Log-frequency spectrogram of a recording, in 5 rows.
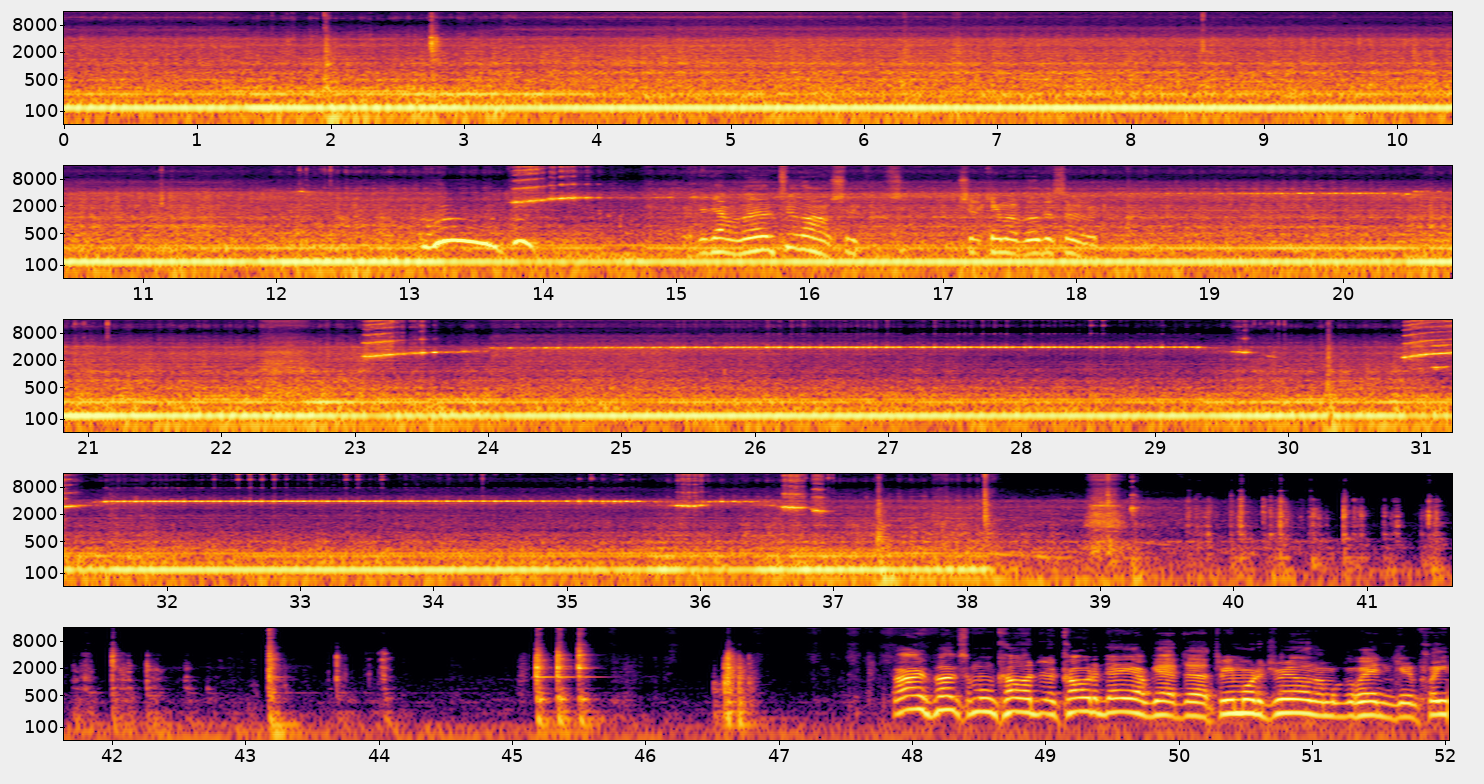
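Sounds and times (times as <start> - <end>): drill press motor humming: 0.0 - 40.6
drill bit squealing: 12.0 - 21.7, 22.4 - 37.2.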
